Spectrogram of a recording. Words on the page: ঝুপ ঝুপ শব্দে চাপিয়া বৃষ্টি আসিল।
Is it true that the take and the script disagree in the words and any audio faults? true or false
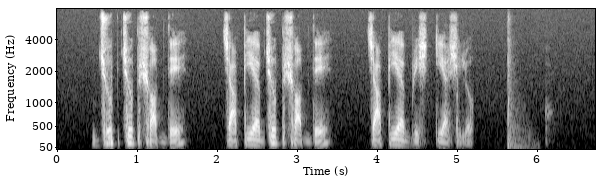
true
